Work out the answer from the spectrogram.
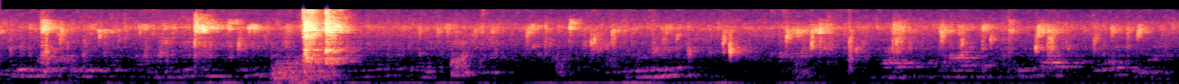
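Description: Chopped garlic sizzling and crackling in hot oil in a kadhai, with a brief louder burst of noise about a second and a half in.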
